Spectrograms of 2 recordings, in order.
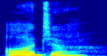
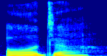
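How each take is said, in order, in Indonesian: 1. Diucapkan dengan aksen Inggris. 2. Diucapkan dengan aksen Inggris.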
